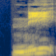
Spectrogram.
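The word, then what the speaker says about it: knee: kindergarten ঠেন এটাও সঠিক নি এই ওয়ার্ডটি দেখে রাখুন এখানে কে এই বর্ণটি বা এই উচ্চারণ করা যাবে না আর এই পাশে দুইটা ই আনতে হবে ই নি কে কে এন ডাবল ই বা আপনি এভাবে বলতে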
